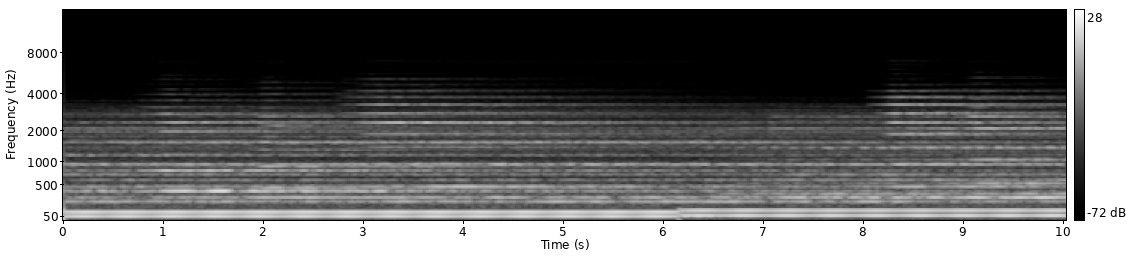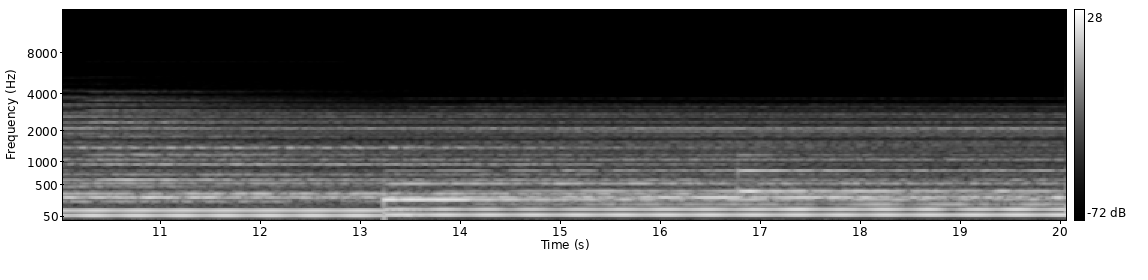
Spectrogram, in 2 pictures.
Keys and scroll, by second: 15.8 space, 17.0 space.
